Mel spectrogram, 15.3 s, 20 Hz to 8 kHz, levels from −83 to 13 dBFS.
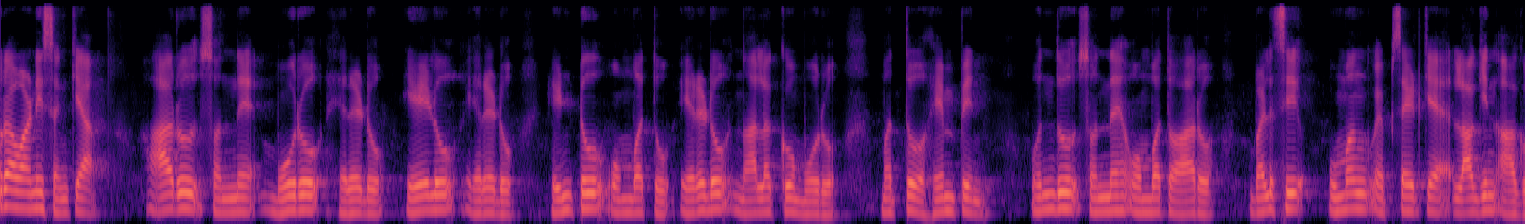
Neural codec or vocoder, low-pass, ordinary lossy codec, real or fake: codec, 24 kHz, 1.2 kbps, DualCodec; 7.2 kHz; none; fake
